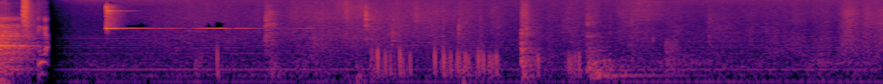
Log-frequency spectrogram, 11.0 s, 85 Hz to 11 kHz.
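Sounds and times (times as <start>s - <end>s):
high pure ringing tone: 0.8s - 4.9s.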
